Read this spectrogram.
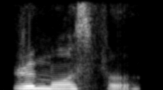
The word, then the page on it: remorseful: Indian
